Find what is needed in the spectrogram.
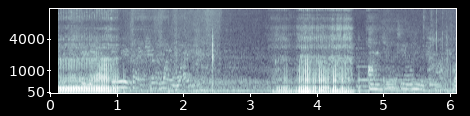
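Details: Snoring: low, rough snoring breaths with quieter snuffling between them in a small room.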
